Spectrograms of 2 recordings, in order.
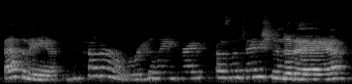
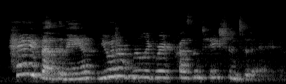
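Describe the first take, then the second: First: The praise sounds sarcastic and insincere. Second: The praise sounds warm and sincere.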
